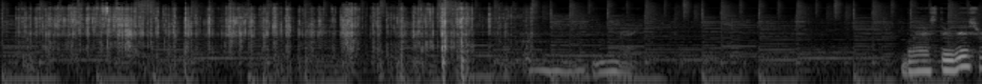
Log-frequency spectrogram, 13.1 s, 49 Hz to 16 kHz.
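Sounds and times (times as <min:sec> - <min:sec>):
foil wrapper crinkling and tearing: 0:00.0 - 0:07.1
sharp crackle: 0:00.0 - 0:07.1.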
